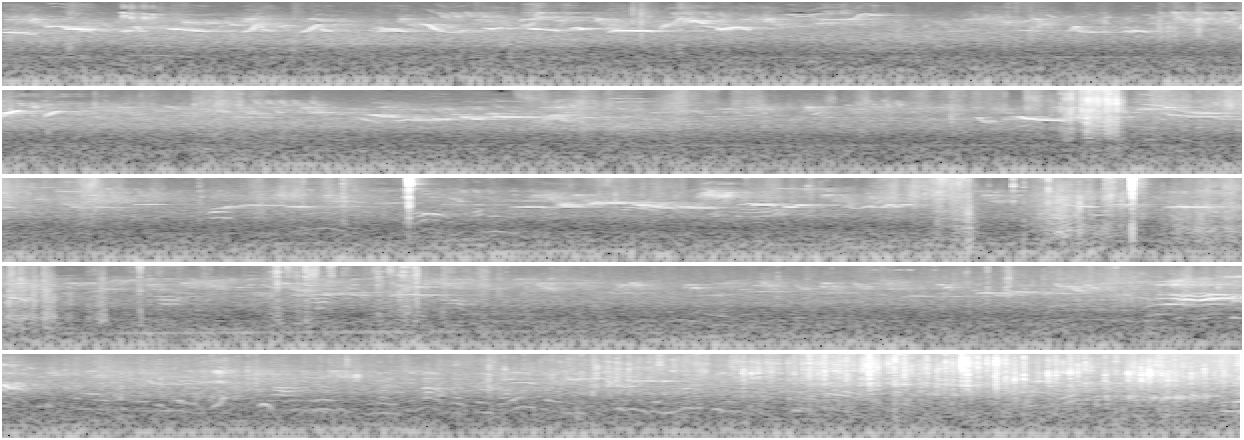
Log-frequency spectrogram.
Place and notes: Alt-Treptow, Berlin, Germany - walk, umbrella
park and working halls sonicscape, birds, bicycles, people small talks, sandy path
